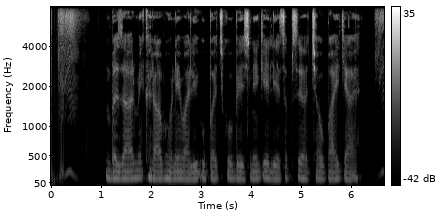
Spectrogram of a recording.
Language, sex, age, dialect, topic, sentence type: Hindi, male, 18-24, Garhwali, agriculture, statement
